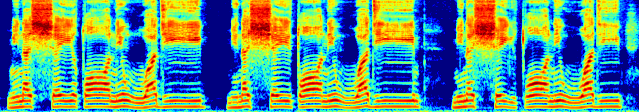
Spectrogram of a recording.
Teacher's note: جب ہم را کو ادا کرتے ہیں تو ہم را کی جگہ واو ادا کر رہے ہوتے ہیں جو کہ بہت بڑی غلطی ہے. کیسے ہم ادا کرتے ہیں؟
